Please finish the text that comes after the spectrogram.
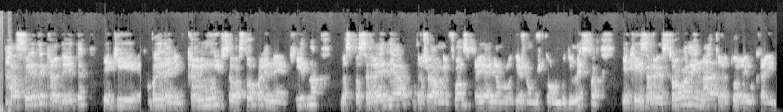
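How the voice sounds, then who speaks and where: A man delivers a formal official statement in a bright, somewhat high voice. The room echoes and the recording is a little dull. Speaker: fund board chairman, interviewed.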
